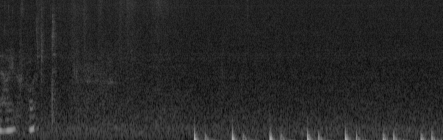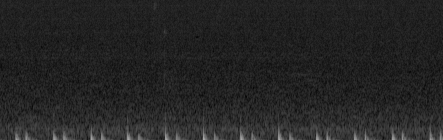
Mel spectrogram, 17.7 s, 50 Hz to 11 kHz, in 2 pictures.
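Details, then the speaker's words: Roleplay ASMR heart checkup, simulated: soft regular thumping at about 80 beats a minute after brief whispering; steady heartbeat, normal rhythm without skipped beats. "your heartbeat seems normal it doesn't seem like it skips a beat it just seems like the normal Rhythm"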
